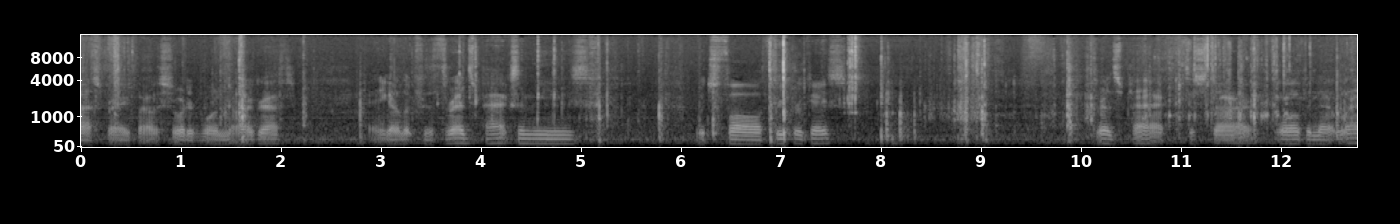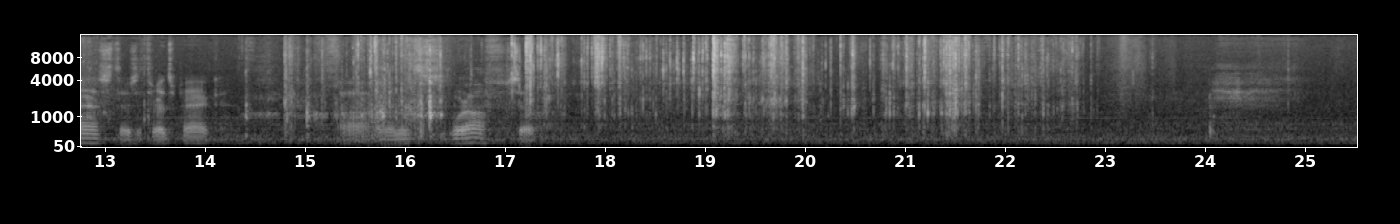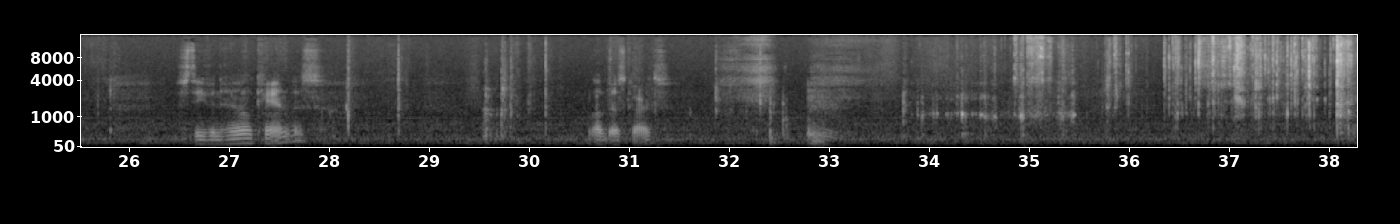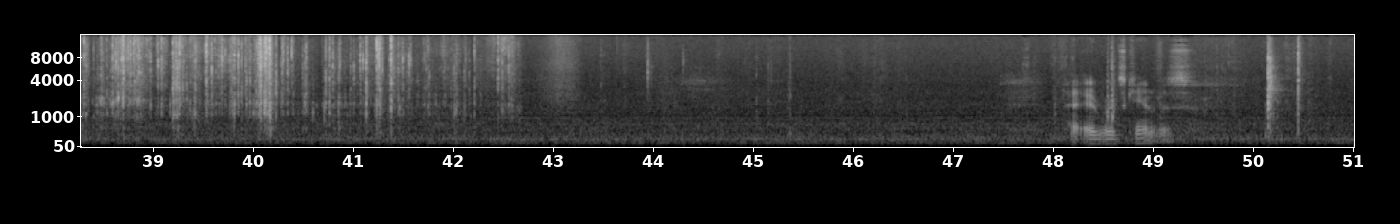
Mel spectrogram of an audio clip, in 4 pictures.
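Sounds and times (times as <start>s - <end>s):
card pack wrapper tearing and crinkling: 10.6s - 12.4s, 15.2s - 23.0s, 34.5s - 42.7s.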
